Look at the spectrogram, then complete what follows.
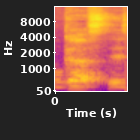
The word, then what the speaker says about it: Gustice: My name Gustice, right? That's why it's spelled like justice.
